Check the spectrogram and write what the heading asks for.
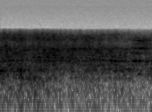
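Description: Sitcom studio audience laughing steadily, played from a television and picked up by a phone, so it sounds thin and dull.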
